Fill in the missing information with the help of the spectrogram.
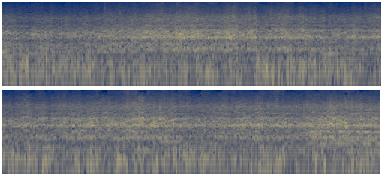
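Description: A large flock of snow geese calling all at once: a dense, unbroken din of overlapping honks that stays steady throughout.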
